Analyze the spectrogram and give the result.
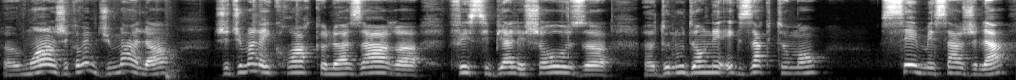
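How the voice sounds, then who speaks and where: A woman's voice: medium pitch, unhurried. A woman reading tarot cards to her viewers, talking casually and dramatically with many exclamations and fillers. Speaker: tarot reader.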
